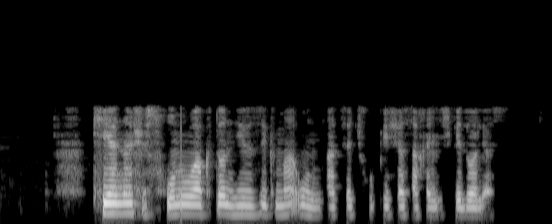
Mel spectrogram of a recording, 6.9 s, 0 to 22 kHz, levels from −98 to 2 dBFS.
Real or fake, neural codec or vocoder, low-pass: real; none; 3.6 kHz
